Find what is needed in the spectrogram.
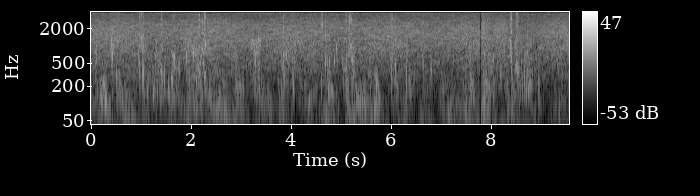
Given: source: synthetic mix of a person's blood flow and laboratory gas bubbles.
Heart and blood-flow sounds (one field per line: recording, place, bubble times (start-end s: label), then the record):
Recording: Doppler ultrasound of blood flow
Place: precordium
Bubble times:
0.00-0.03 s: bubbles
0.22-0.59 s: bubbles
0.92-1.81 s: bubbles
1.88-2.40 s: bubbles
2.80-2.96 s: bubbles
3.01-3.08 s: bubbles
3.14-3.46 s: bubbles
3.71-4.11 s: bubbles
4.59-4.82 s: bubbles
4.85-4.96 s: bubbles
5.00-5.29 s: bubbles
5.98-6.12 s: bubbles
6.27-6.49 s: bubbles
6.62-6.68 s: bubbles
6.77-6.85 s: bubbles
7.25-7.29 s: bubbles
7.49-7.66 s: bubbles
7.91-8.11 s: bubbles
8.16-8.87 s: bubbles
8.92-8.99 s: bubbles
9.53-9.58 s: bubbles
From the record:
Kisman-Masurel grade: 243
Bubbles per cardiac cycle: several, 3 to 8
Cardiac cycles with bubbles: 100%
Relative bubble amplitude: loud (0.450 to 0.775)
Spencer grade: 3 (all of the cardiac periods contain showers or single bubble signals, but not dominating or overriding the cardiac motion signals)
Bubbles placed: anywhere in the cardiac cycle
